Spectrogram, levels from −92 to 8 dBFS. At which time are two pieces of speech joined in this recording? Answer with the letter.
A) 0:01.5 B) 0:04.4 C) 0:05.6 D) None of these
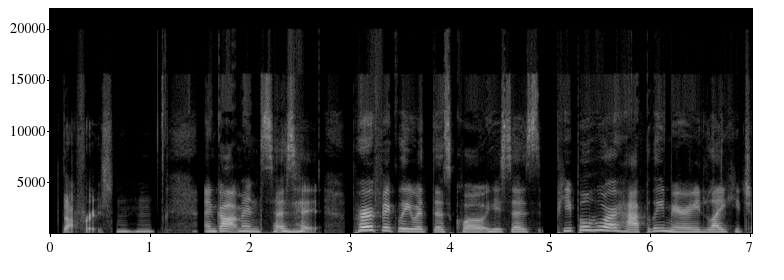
D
